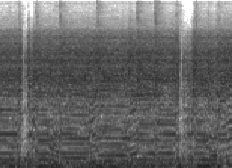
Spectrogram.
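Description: Distorted electric guitar on a Fender Telecaster playing a chord riff, the chords changing every fraction of a second, with a brief break near the end.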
